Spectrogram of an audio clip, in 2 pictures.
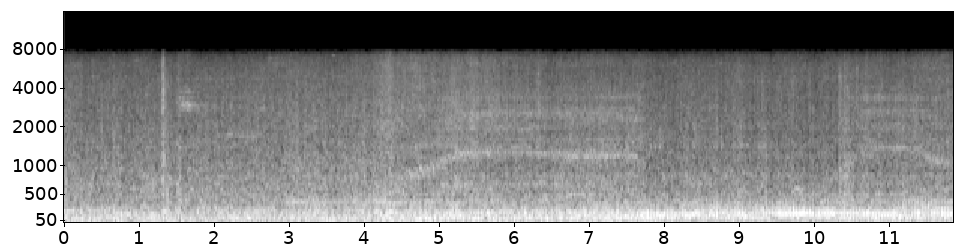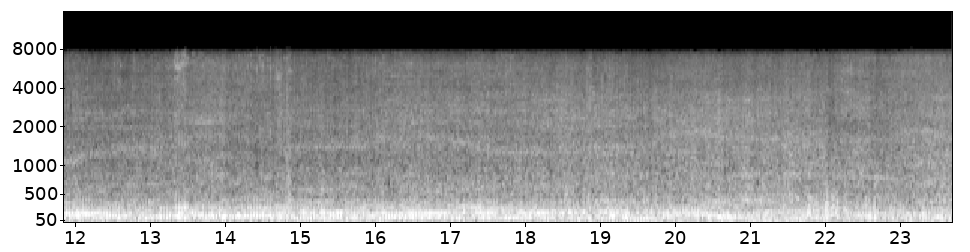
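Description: Bajaj auto-rickshaw engine running steadily, heard from inside the open cab, with its pitch rising and falling a few times as it creeps through traffic. Surrounding street traffic can be heard as well.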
